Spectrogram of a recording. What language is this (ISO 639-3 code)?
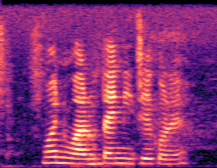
asm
